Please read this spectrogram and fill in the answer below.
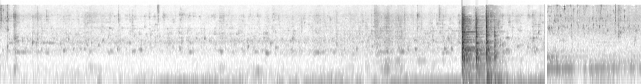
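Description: Blue copper nitrate solution trickling and dripping through a filter cloth into a plastic bucket, with a low steady rumble under it. About six seconds in comes a brief, loud clatter, from the glass beaker of leftover metal connectors being handled.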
